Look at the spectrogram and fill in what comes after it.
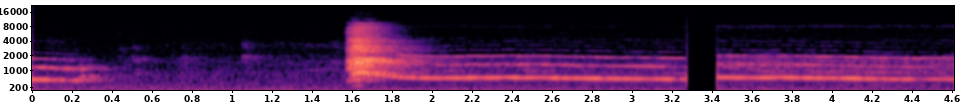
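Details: Maltese puppy left home alone, waiting for its family to come back. The tail of one howl, then a quiet pause, then a sharp yelping onset that stretches into a long, steady, slightly falling howl lasting over two seconds.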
